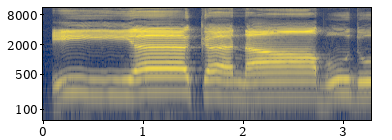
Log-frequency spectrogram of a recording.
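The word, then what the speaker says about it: إياك نعبد: নিয়ে আইনটা আদায় করা ফলে আইনটা একটা মোটা আলিফের মত শোনা যায় যেমন অনেকে এভাবে বলে ইয়াকা নাবুদু বিশেষ করে যখন কার্বী সাবরা দুই তিন আয়াত এক লগে পইড়া এই জায়গায় ওয়াকফ করে ইয়াকা নাবুদ তখন এভাবে পড়ে ফেলে ইয়াকা নাবুদ বলেন না এটা হলো ভুল উচ্চারণ নাবুদ না তাহলে কি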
